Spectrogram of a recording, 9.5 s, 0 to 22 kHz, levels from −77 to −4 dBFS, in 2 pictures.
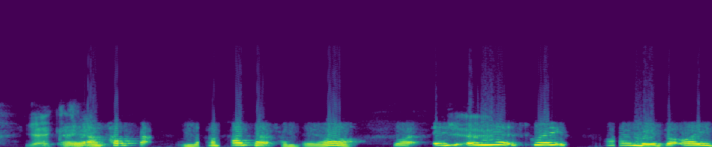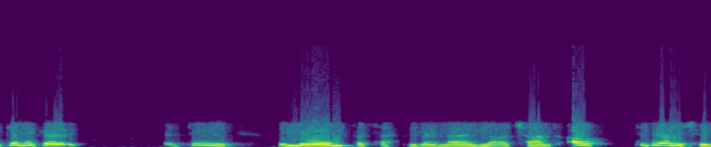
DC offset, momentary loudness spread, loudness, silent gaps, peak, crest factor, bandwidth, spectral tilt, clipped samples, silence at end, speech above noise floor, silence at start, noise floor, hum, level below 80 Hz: under 0.1%; 13 LU; -11 LUFS; none; 0 dBFS; 10 dB; 6.2 kHz; -8 dB/octave; under 0.1%; 0 s; 44 dB; 0.2 s; -54 dBFS; none; -54 dBFS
